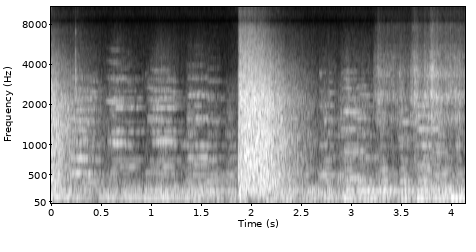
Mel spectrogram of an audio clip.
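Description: Background music with a single loud gunshot about two seconds in, a sharp crack that fades over about half a second.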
